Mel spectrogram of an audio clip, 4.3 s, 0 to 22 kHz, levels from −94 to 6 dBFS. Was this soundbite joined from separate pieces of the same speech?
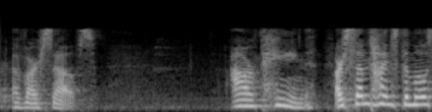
yes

